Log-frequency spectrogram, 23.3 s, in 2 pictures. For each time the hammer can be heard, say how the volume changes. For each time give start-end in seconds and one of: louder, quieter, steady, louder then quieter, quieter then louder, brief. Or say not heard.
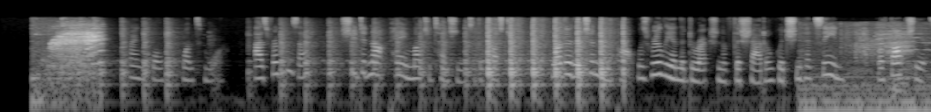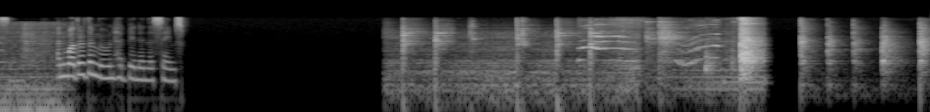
0.9-7.8 louder
16.4-23.2 louder then quieter.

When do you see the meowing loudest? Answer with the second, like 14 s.
1 s.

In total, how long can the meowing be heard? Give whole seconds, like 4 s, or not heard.
5 s.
